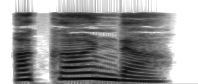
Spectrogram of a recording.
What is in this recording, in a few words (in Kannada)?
"ಅಖಂಡ", Kannada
